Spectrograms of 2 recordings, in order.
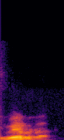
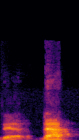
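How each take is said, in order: First: The stress is on the first syllable. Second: The stress is on the last syllable. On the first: The speaker calls it wrong. "No va a decir es verdad" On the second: The speaker calls it right. "la mayor fuerza de voz en la última sílaba"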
